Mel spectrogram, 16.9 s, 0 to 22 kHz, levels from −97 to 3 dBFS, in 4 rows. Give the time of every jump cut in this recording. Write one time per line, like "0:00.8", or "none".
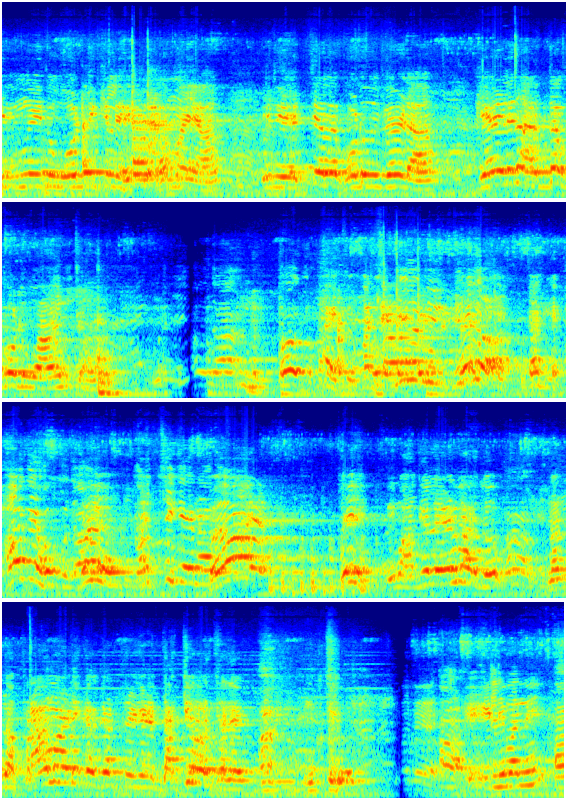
0:05.3
0:15.8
